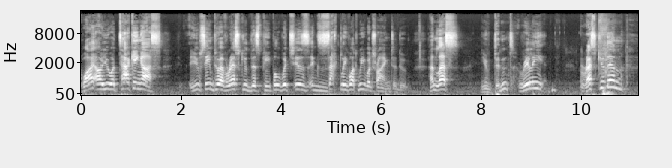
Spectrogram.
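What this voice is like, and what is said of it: Put-on Eastern European accent. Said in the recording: “Are you Russian? ... the accent's ... He falls back into the old country ... Serbian ... this doesn't sound right”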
